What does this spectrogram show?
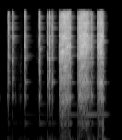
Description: Caulking gun being loaded and unloaded. Tools, Hand Clicking; Woodworking Carpentry, Pumping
